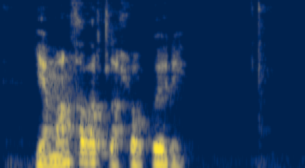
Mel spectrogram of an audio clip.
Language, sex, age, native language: Icelandic, male, 20-29, Icelandic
